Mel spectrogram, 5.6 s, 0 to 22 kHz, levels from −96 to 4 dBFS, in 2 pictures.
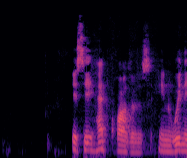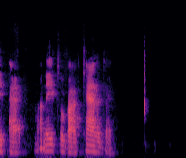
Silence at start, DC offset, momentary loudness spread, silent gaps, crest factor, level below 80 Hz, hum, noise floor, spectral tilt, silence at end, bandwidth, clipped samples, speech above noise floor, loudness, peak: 1.1 s; under 0.1%; 17 LU; none; 28 dB; -76 dBFS; none; -88 dBFS; -3 dB/octave; 0.6 s; 15 kHz; under 0.1%; 51 dB; -35 LUFS; -10 dBFS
